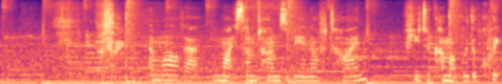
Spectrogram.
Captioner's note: voiceover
